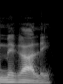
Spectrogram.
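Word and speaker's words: μεγάλη: Um it should it at least in the south of Greece it's like like meali. Okay. It's paladalized basically. Megali. Okay. Kind of kind of like the G and the Yeah, there are dialects of Greek where it's different. Um but but the sort of quote unquote standard would be megali.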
